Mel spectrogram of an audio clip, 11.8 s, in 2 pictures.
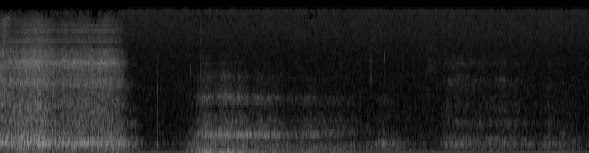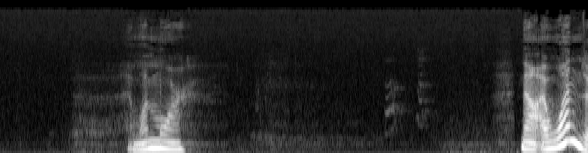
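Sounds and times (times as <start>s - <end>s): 
deep breathing during a guided exercise: 0.0s - 5.9s, 6.5s - 7.2s, 7.9s - 9.7s, 10.4s - 11.1s
speech: 7.2s - 7.8s, 11.1s - 11.7s.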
